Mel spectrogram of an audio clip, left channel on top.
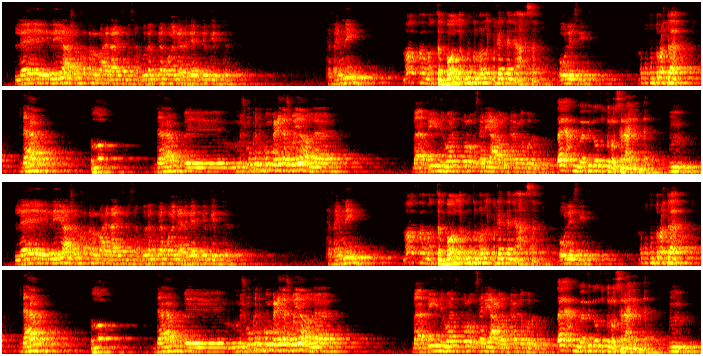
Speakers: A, on the right; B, on the left.
A: لا- ليه عشان خاطر الواحد عايز مثلا بيقول لك فيها فوائد علاجيه كتير جدا انت فاهمني
B: اه فاهمك طب بقول لك ممكن اقول لك مكان تاني احسن
A: قول يا سيدي
B: ممكن تروح دهب
A: دهب
B: اه
A: دهب آه، مش ممكن تكون بعيدة شوية ولا بقى فيه دلوقتي طرق سريعة والكلام ده كله
B: لا يا عم بقى في دلوقتي طرق سريعه جدا
A: امم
